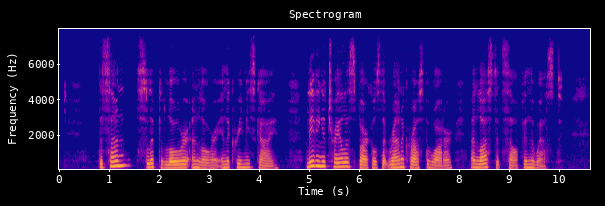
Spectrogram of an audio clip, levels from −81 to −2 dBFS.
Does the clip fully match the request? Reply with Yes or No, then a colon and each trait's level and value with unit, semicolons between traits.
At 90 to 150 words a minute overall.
Yes: average, 145 wpm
